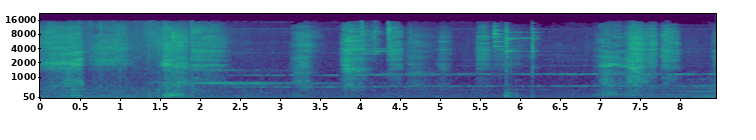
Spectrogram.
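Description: Soft, sustained film-score music with several heavy, gasping breaths over it.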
